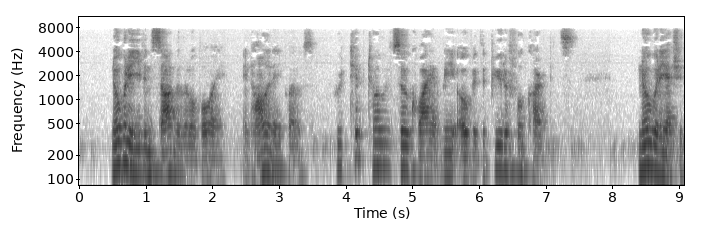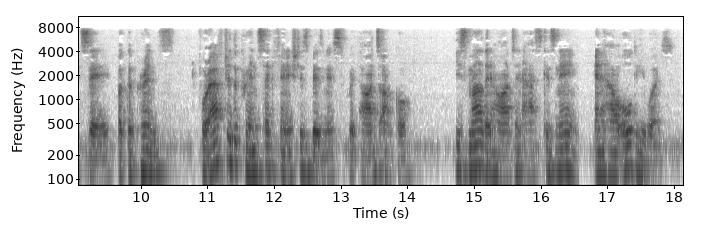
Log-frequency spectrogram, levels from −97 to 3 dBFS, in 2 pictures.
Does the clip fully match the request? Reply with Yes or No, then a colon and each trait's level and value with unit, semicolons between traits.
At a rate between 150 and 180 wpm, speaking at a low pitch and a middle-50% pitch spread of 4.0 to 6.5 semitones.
Yes: average, 160 wpm; low, 115 Hz; average, 4.4 semitones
